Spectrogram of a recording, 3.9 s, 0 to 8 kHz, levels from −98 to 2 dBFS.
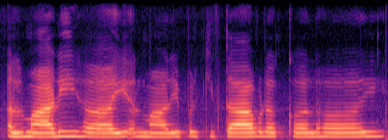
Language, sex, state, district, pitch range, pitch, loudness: Maithili, female, Bihar, Samastipur, 235-245 Hz, 235 Hz, -17 LUFS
